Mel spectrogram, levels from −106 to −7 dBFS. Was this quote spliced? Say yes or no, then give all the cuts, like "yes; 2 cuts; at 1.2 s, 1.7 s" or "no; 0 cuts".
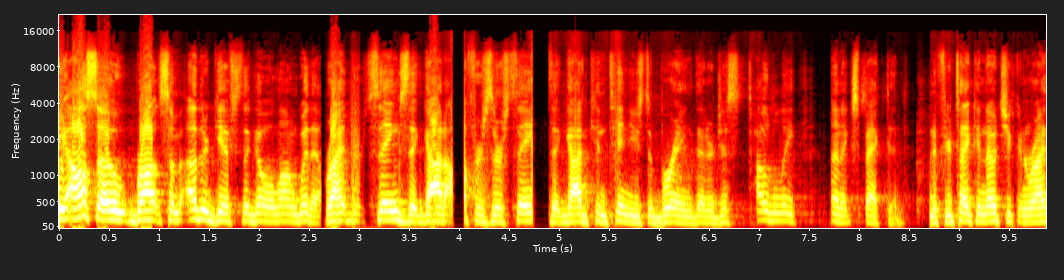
yes; 2 cuts; at 2.6 s, 8.7 s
